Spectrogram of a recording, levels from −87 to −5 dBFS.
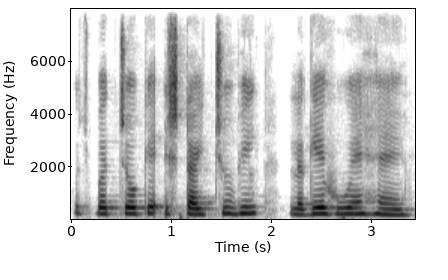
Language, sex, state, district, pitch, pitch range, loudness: Hindi, female, Uttar Pradesh, Lucknow, 225 Hz, 210-240 Hz, -18 LUFS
